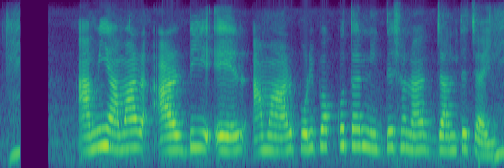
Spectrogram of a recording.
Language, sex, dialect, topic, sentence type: Bengali, female, Northern/Varendri, banking, statement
